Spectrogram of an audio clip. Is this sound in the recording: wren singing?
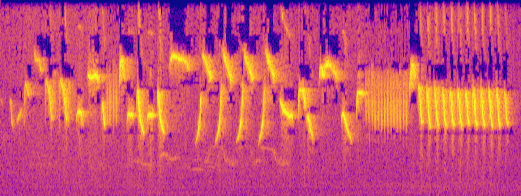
yes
